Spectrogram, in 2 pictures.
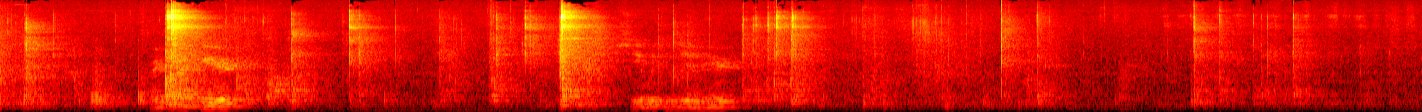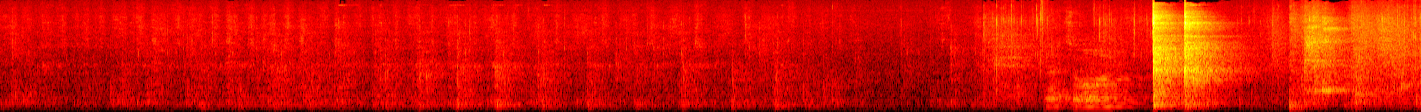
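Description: Scattered clicks, taps and knocks of plastic and metal parts being handled while the high-pressure hose is fitted to an electric pressure washer, with a quieter stretch of handling rustle in the middle and a few muttered words.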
